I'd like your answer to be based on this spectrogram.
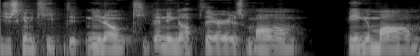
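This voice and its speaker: A man's very deep, low voice, fairly quick, with fairly even intonation. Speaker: streamer. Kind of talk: casual chat. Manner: monotone.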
